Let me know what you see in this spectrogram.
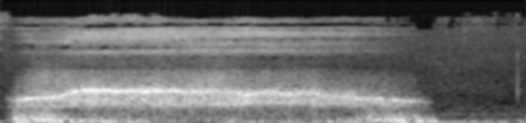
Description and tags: wind breeze swoosh air gust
